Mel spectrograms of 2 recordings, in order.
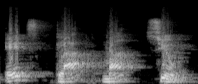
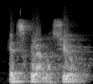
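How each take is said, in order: First: "exclamação" split in four, Spanish ex-cla-ma-ción; broken into syllables. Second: Said in the usual way. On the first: Shown as a demonstration. Teacher breaks the word for students, syllable by syllable.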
